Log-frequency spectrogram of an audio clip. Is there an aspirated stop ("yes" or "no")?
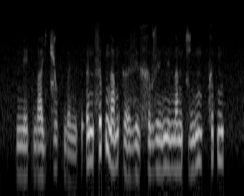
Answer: no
